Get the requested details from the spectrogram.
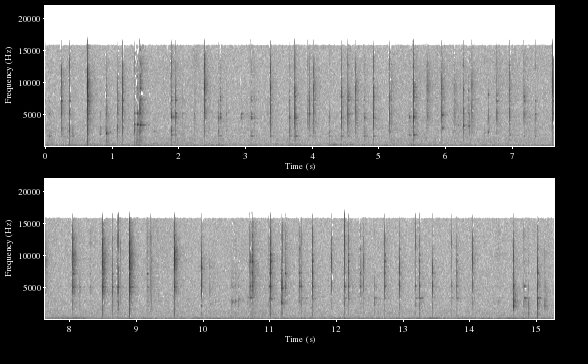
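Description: Long nails tap a flat rectangular green glass perfume bottle with liquid inside, close to the microphone. The clip is full of quick, bright, high-pitched clicks and ticks that die away almost instantly, scattered irregularly throughout.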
